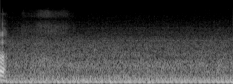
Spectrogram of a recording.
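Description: Touring motorcycle engine running steadily at cruising speed with wind and road noise, a steady low hum echoing off the walls of the enclosed bridge deck.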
